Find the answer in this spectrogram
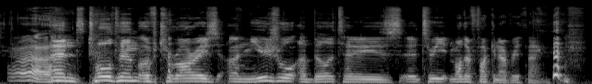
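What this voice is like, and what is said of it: Put-on French accent. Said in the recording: “you got that French accent still going.”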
